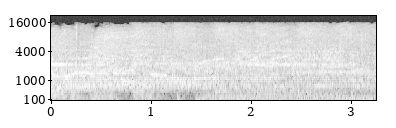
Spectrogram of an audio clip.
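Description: An audience cheers and whoops to welcome two guests. A dense wash of shouts, yells and applause-like noise stays steady and loud throughout.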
